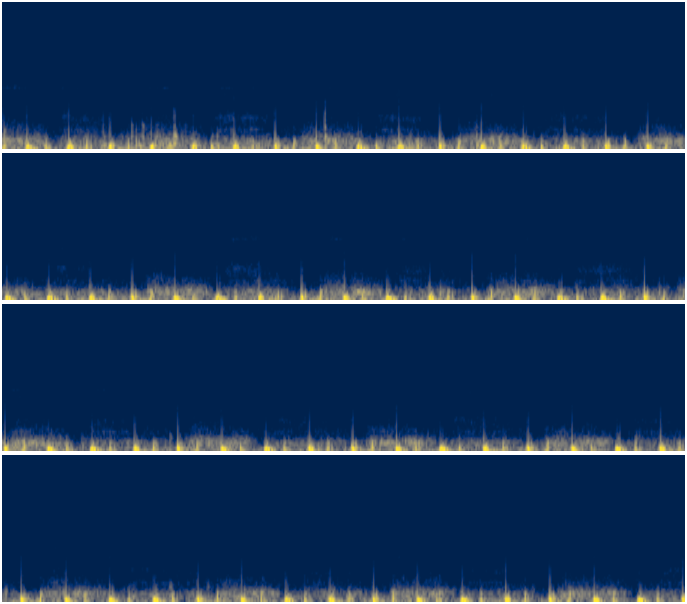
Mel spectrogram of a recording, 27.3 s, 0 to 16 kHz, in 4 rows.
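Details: Fast, strong, steady heartbeat of about 140 beats a minute from a streamer after doing 60 jumping jacks, with heavy breathing, recorded on a 3Dio binaural microphone.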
